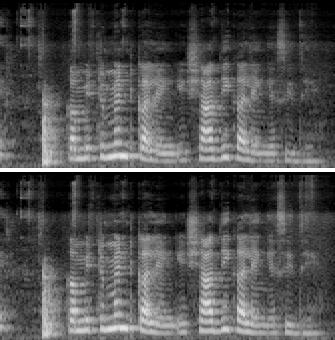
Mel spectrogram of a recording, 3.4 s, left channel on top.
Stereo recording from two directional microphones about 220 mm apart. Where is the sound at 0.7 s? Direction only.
35° right (ahead or behind).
